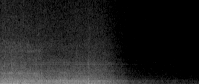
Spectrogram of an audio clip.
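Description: A digger's engine rumbles loudly.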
